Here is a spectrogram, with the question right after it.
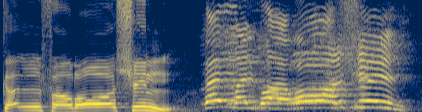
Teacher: कल फराशिल, कल्फवाशिल, इसमें रा को पुर रखना है, शीन की अदायगी, शीन जो है मुंह में आवाज़ फैल जाएगी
